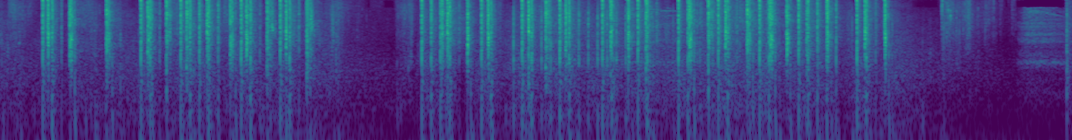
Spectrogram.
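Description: Footsteps crunch quickly on a gravel path.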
